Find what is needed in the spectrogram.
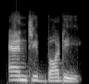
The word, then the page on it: antibody: Indian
